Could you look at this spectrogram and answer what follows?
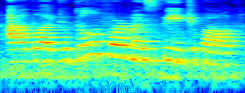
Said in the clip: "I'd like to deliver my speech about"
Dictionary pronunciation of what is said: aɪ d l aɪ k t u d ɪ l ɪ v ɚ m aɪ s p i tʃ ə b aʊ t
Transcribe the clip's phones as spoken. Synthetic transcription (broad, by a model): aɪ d l aɪ k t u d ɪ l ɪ f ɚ m aɪ s p i tʃ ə b aʊ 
